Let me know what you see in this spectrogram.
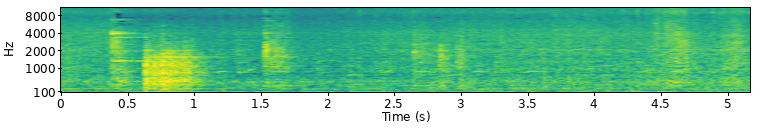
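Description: Sliced onions and chopped green chillies sizzling in hot oil in a pan, with a metal spoon clinking and scraping against the pan, loudest about half a second in and again briefly at about a second and a half.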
